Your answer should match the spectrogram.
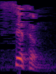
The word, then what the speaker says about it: Shittim: And so back at Ambassador College, we were told to pronounce it Sithim.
